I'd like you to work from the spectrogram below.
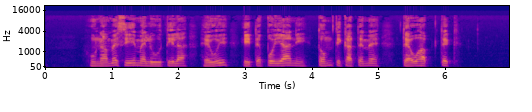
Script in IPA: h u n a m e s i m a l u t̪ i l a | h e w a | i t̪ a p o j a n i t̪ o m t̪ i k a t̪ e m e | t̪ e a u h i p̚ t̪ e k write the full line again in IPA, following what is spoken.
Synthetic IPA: h u n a m e s i m e l u t̪ i l a | h e w i | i t̪ e p o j a n i t̪ o m t̪ i k a t̪ e m e | t̪ e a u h a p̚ t̪ e k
